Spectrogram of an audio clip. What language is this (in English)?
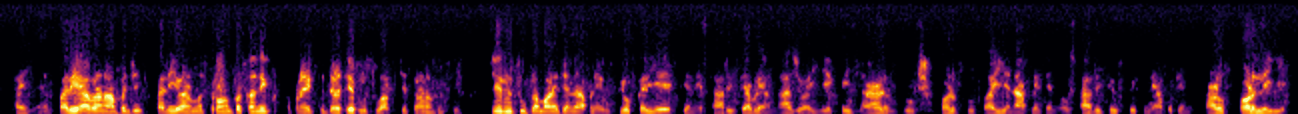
Gujarati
